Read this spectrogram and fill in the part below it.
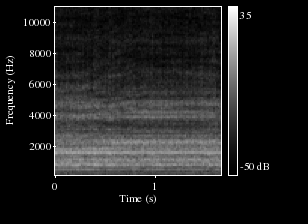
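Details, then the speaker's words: HP Infinium 500 MHz four-channel oscilloscope on a used unit: steady whirring hiss with a slightly coarse, uneven edge; a small cooling fan near the display suspected of running rough, to be swapped for a smoother one. "the display right here the fans is what's uh what's an in rough I think this guy's okay so and see if I have maybe another fan that runs a little smoother"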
